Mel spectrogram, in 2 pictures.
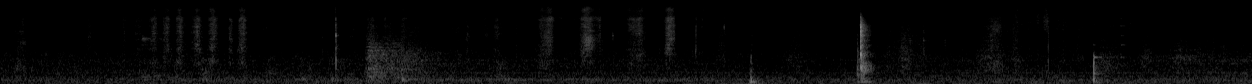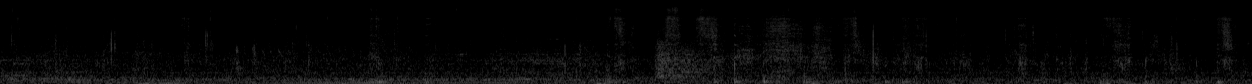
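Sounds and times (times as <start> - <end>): scraping flour mixture in bowl: 0.9 - 2.6, 9.8 - 25.0.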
